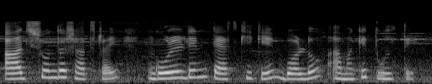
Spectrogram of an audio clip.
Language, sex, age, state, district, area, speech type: Bengali, female, 45-60, West Bengal, Purba Bardhaman, rural, read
